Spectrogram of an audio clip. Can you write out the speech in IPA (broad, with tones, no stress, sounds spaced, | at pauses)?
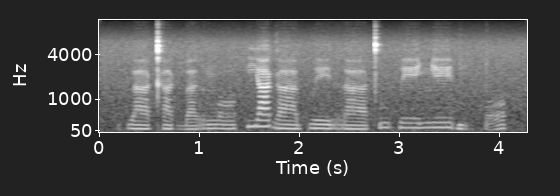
kʷ aː˨ kʰ a˨ ɡ͡b a˨ r ŋ ɔ˦ | j a˦ ɡ aː˨ kʷ eː˨ r aː˨ kʼ u˦ p eː˦ ɲ eː˦ ɓ i˨ k͡p ɔ˨˦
